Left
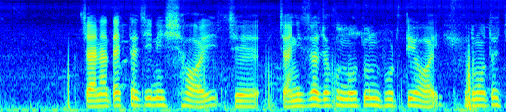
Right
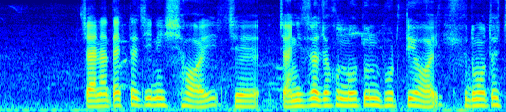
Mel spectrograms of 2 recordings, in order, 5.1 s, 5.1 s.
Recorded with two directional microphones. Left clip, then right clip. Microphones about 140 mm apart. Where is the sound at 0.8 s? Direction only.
25° right (ahead or behind).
